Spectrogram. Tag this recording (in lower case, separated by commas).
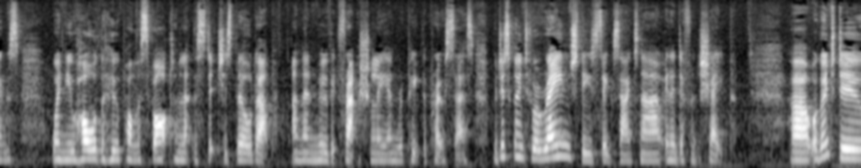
speech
